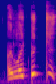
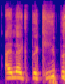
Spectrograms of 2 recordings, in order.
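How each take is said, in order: First: German accent attempt, "the" stressed, higher. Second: Put-on loud try at a German accent, "like" stressed; attempted German accent. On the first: Kurt speaking of the boy, shaky German accent try. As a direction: another go at "I like the kid" in German accent. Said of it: "I can't do a German accent". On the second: Kurt speaking of the boy, failed German accent. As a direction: bark "I like the kid" in a German accent. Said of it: "I hate doing his voice".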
